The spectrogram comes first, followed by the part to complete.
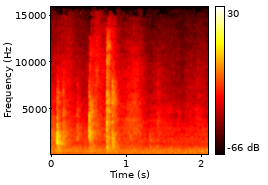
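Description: Three sharp metal clicks in the first second, as a wrench is fitted to and worked on the nuts holding the front axle at the bottom of a dirt bike's fork.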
